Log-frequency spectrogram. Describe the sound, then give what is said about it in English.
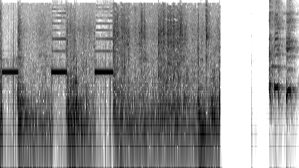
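Three short, steady mid-pitched electronic beeps cut in at roughly even intervals between bursts of loud, rough noise, followed by a stretch of silence and then a brief voice. “Beep, beep, beep, beep, beep.”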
